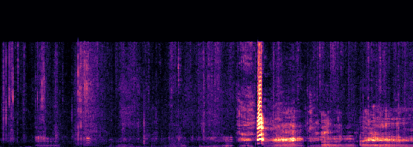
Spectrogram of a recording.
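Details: Belgian Malinois puppies, fifty days old, fighting in play over a single toy; quiet low growls build to louder snarling bursts and a sharp squeal near the middle, with rustling throughout.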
